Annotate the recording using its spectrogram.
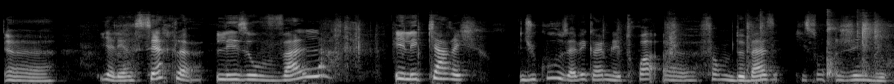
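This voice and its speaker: A woman hosts a live craft tutorial, chatting casually and describing her hands-on work with small asides. She speaks unhurriedly in a mid-range voice, with a slight hiss or hum in the audio.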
